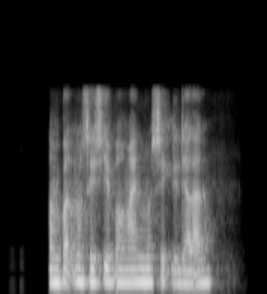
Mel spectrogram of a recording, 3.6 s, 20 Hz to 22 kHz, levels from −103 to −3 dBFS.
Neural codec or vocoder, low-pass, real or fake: codec, 24 kHz, 0.9 kbps, WavTokenizer, small release; 7.2 kHz; fake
